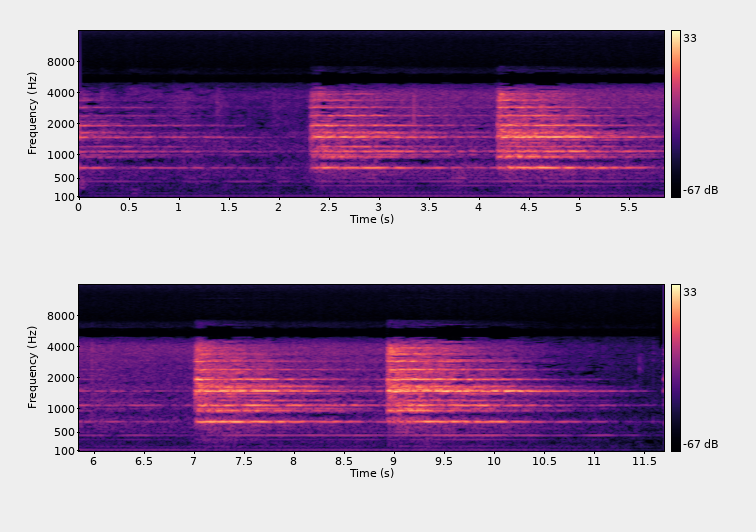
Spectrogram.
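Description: A chapel bell tolls four times at a slow, uneven pace, each stroke ringing out loud and rich before decaying into a long, humming resonance beneath the next.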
